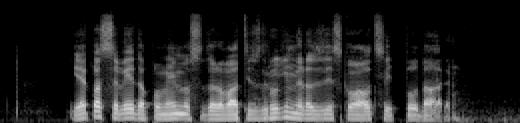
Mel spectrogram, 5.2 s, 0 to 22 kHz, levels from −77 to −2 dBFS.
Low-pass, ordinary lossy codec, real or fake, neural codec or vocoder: 14.4 kHz; Opus, 64 kbps; fake; codec, 32 kHz, 1.9 kbps, SNAC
